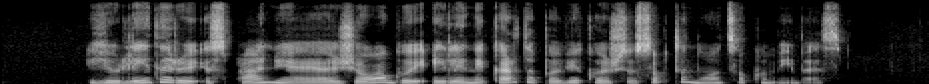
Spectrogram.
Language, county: Lithuanian, Vilnius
